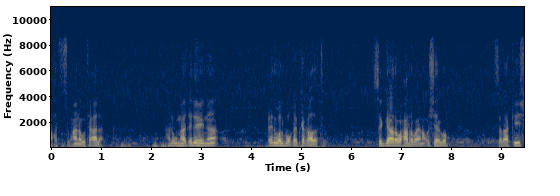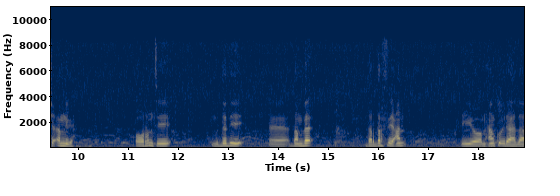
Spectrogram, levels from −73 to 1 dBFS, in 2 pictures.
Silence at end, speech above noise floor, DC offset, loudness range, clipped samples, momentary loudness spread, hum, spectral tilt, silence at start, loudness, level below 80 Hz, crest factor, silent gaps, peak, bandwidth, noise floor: 0 s; 29 dB; under 0.1%; 6 LU; under 0.1%; 20 LU; none; -7 dB/octave; 0 s; -28 LUFS; -58 dBFS; 18 dB; none; -10 dBFS; 9 kHz; -56 dBFS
